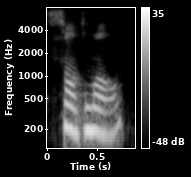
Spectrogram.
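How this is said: The word is said with French pronunciation.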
